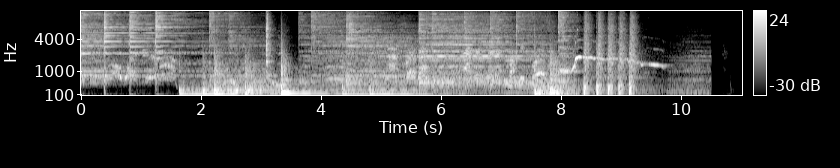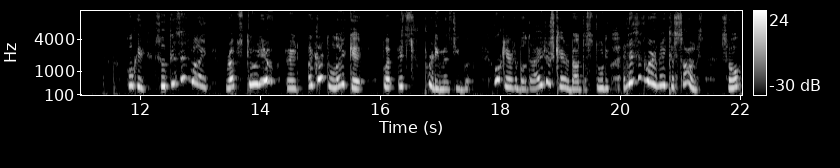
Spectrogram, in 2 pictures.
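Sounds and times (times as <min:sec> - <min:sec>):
cymbal hits: 0:00.0 - 0:09.2
drum strikes: 0:00.0 - 0:09.7.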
